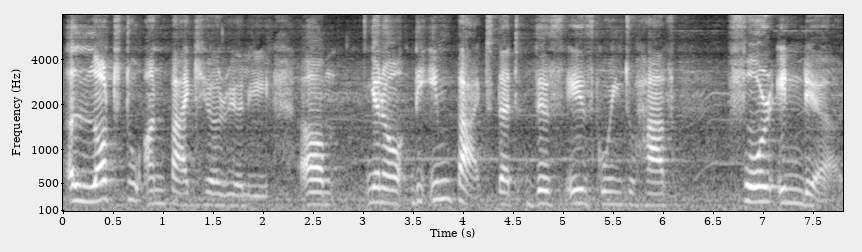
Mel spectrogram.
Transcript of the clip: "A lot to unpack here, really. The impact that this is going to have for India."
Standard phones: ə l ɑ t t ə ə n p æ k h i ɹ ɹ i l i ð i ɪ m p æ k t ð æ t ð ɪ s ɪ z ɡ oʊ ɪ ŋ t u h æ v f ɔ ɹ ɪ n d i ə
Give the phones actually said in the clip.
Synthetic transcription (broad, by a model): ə l ɑ t t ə ə n p æ k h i ɹ l i n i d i ɪ m p æ k t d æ t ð ɪ s ɪ z ɡ oʊ ɪ ŋ t u h æ v f ɔ ɹ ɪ n d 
